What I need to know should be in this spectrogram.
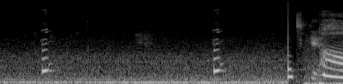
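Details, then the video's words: Hiccuping house cat that gulped its food too quickly gives two brief, high, squeak-like hiccups roughly 1.7 seconds apart, followed by human laughter at the end. "Who’s hiccuping? It’s the cat!"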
